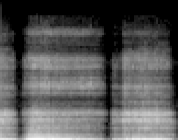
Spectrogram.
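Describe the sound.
A person's voice mimics rhythmic snoring: two low, rumbling, throaty breaths in a steady rhythm, fairly loud, each separated by a brief pause.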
